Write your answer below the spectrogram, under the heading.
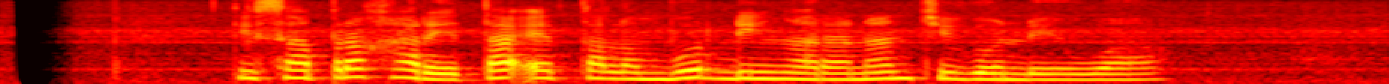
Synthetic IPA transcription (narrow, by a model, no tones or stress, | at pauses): t̪isapɾakaɾet̪aʔɛt̪aləmbʊrdiŋaɾanant͡ʃiɡɔndewa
